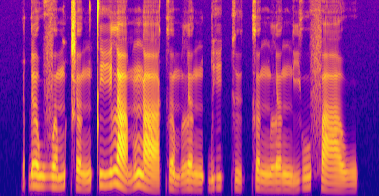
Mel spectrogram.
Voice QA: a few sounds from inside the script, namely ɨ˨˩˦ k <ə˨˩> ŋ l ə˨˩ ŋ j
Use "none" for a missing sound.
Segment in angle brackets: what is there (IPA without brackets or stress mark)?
ə˨˩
